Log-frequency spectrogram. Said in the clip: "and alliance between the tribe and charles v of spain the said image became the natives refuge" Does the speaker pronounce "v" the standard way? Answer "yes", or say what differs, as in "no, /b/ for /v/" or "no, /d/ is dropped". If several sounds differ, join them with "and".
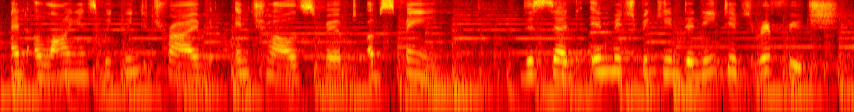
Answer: no, /f/ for /v/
